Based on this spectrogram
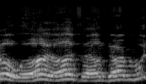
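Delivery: snide, mocking, sarcastic voice. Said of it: "don't try to tell me that you're like".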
